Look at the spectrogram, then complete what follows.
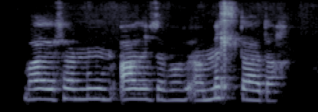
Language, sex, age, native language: Icelandic, male, 11, Icelandic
